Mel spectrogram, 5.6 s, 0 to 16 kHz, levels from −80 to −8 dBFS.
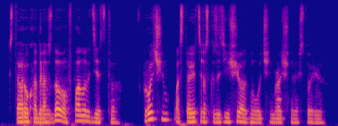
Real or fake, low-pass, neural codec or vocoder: fake; 14.4 kHz; codec, 32 kHz, 1.9 kbps, SNAC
